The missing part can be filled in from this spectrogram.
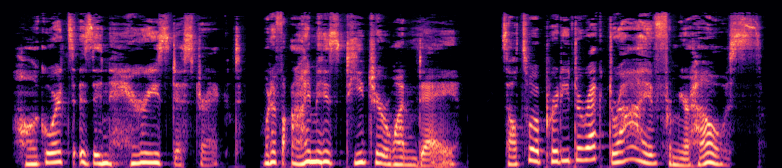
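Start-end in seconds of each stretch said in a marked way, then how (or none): none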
